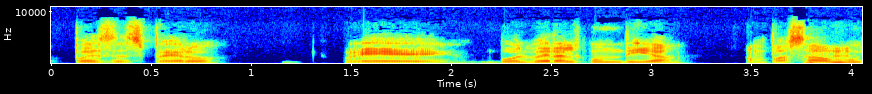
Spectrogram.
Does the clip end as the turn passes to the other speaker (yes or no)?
no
